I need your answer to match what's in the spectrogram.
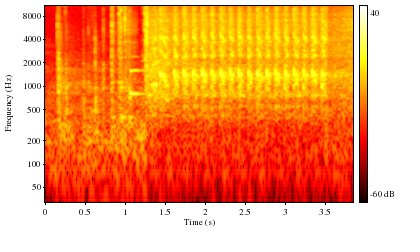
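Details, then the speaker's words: Car being checked for a bad fuel pump: starter cranks evenly at about three turns a second for two seconds but the engine never catches; crank, no start, with a failed fuel pump suspected, not confirmed. "now some of you may know a bad fuel pump could cause a crank but a no start"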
